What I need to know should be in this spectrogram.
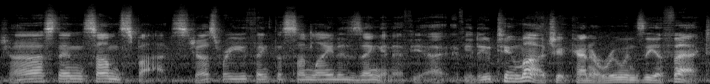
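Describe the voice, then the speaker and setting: Over noticeable background noise, a man with a fairly low pitch speaks in a relaxed tone at a fairly slow pace. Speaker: painting instructor. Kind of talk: painting tutorial. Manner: relaxed, slow.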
